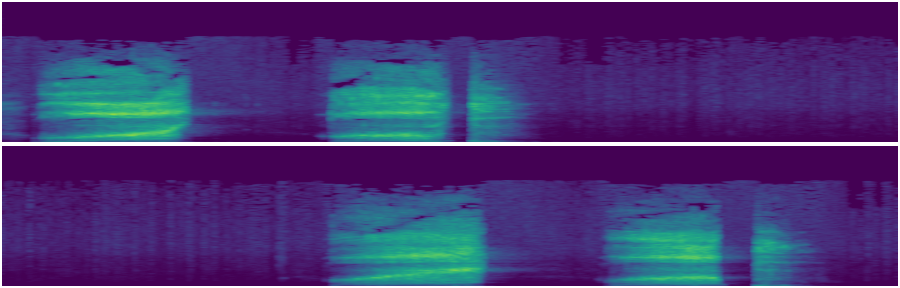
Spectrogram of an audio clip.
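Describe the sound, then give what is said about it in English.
The glass-lined door of a room creaks open as people check whether someone inside is still breathing. Each pull makes a rising, groaning squeal in two quick strains, then a long silence before the same two-part creak repeats. No one speaks. “Eventually, I came up enough that I realized it was the glass-lined door in my room and that they were checking on me to see if I was still breathing.”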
